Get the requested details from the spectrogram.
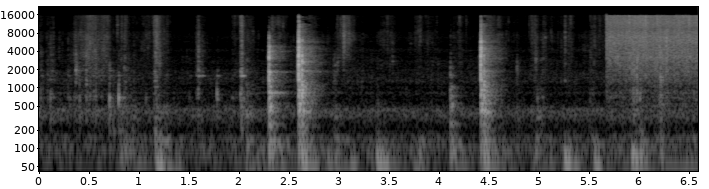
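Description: A wooden spoon stirs and knocks in a metal frying pan.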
